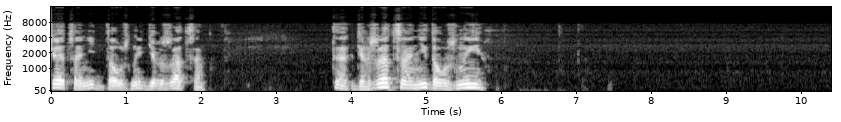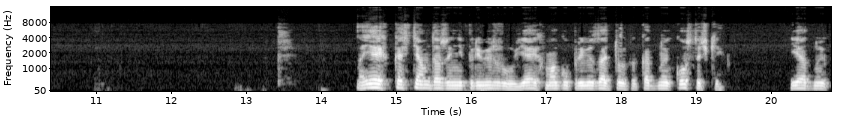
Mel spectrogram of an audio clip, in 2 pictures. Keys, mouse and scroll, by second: 3.7-5.2 scroll down 1, 5.9 shift+middle click, 5.9 shift+scroll down 1, 7.3-8.6 scroll up 1, 8.6 scroll down 1.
